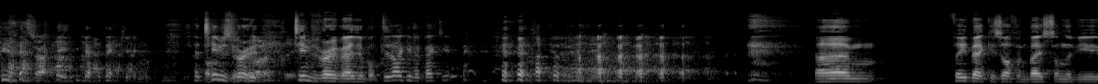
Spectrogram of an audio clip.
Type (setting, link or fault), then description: setting, live audience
